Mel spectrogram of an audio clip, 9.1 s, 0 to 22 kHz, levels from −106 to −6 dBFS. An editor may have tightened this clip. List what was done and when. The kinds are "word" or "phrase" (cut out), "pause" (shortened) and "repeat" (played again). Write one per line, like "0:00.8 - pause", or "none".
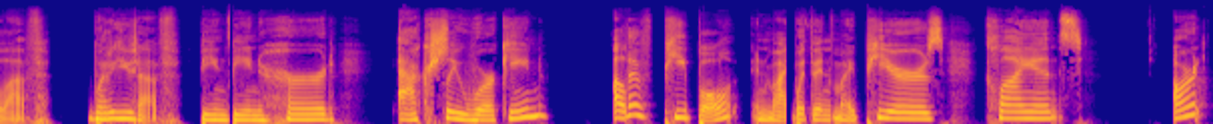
0:01.0 - word
0:01.7 - word
0:02.9 - word
0:04.7 - word
0:05.9 - word
0:06.2 - word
